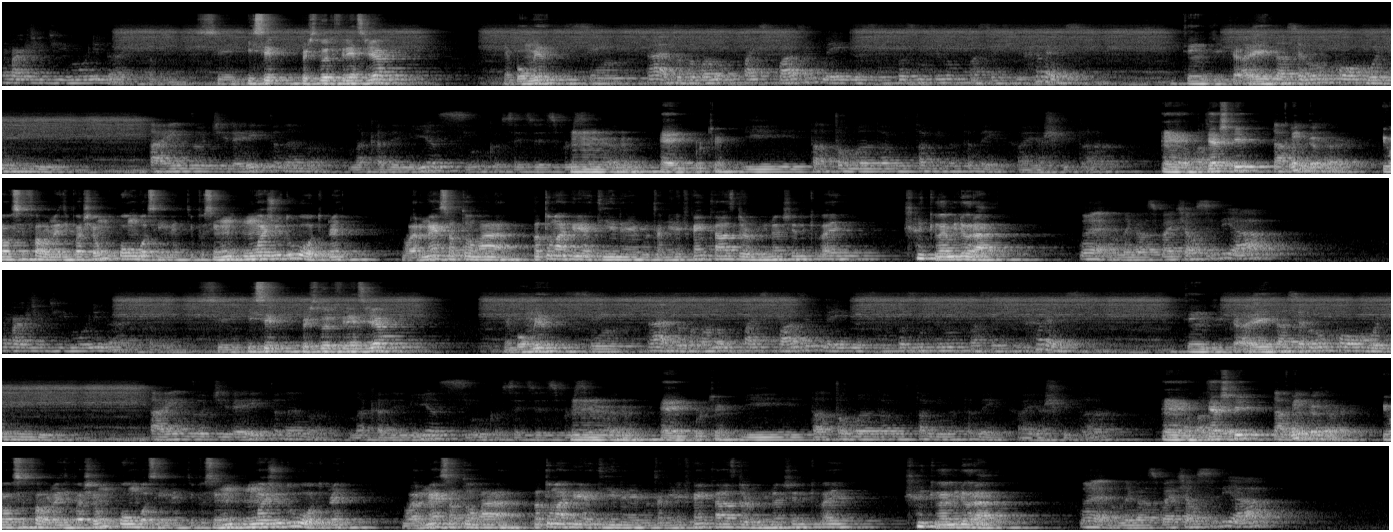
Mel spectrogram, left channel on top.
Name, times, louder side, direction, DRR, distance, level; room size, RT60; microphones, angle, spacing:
voice 1, 0.0-1.7 5.9-6.2 6.4-10.8 12.4-14.4 15.4-20.2 21.3-25.0 25.7-26.3 26.6-27.3 32.2-32.4 38.6-40.4, equal, 40° left, -4 dB, 3.0 m, -28 dB
sound 1, 1.1-4.3 4.7-15.9, right 1 dB, 10° left, 1.9 m, -35 dB
voice 2, 1.9-3.9 5.0-5.6 11.7-12.7 19.6-21.2 25.5-26.4 26.8-27.1 27.7-31.2 31.8-36.2 36.8-37.8, left 1 dB, 75° left, 3 dB, 1.4 m, -20 dB
10.0 x 6.4 x 4.4 m, 1.2 s
head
